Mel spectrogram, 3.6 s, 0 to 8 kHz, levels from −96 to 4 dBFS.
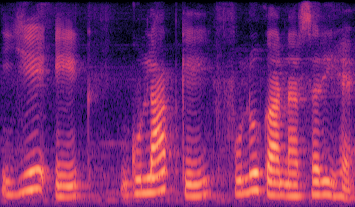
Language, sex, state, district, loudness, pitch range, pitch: Hindi, female, Jharkhand, Ranchi, -19 LUFS, 165-215 Hz, 185 Hz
